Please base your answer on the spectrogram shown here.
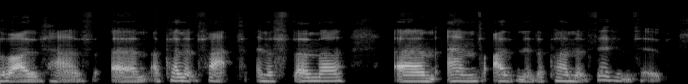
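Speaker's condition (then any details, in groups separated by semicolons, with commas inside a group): Tongue cancer, tongue removed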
